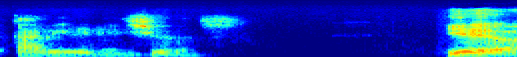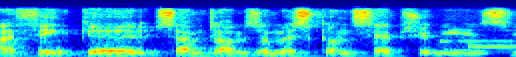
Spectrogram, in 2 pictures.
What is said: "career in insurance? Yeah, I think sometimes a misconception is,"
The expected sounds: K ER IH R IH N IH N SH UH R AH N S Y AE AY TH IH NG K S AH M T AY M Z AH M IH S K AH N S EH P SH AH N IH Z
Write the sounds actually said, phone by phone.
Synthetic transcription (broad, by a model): K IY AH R IH N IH N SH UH R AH N S Y AE AY TH IH NG K S AH M T AY M Z AH M IH S K AH N S EH P SH AH N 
